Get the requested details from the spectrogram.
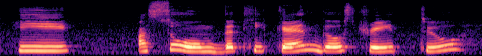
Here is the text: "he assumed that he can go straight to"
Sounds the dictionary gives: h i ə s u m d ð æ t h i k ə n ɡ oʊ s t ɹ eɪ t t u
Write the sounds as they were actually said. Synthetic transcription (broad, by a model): h i ə s u m d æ t h i k ə n ɡ oʊ s t ɹ eɪ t t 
